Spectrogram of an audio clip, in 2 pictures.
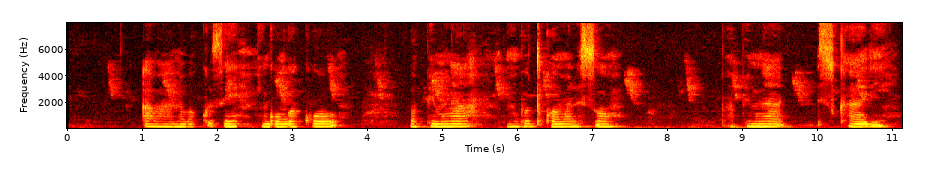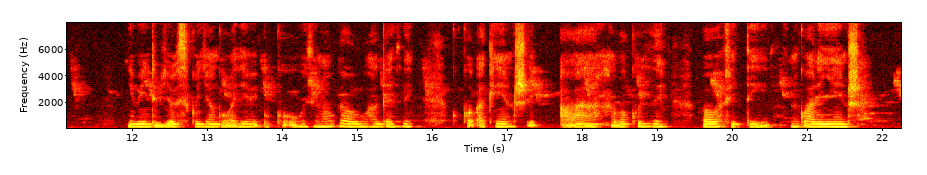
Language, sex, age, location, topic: Kinyarwanda, female, 25-35, Huye, health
